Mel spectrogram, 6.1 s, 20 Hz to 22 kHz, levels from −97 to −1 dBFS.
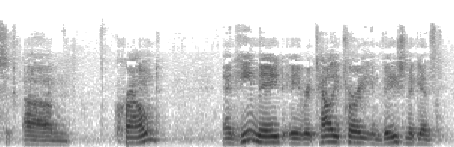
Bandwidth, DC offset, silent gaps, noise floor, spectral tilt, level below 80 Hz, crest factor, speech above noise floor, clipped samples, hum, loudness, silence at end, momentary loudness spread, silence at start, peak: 11 kHz; under 0.1%; none; -61 dBFS; -6 dB/octave; -74 dBFS; 16 dB; 35 dB; under 0.1%; none; -26 LUFS; 0.2 s; 11 LU; 0 s; -10 dBFS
